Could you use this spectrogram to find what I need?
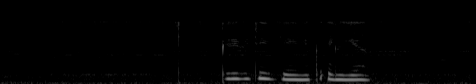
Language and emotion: Russian, neutral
